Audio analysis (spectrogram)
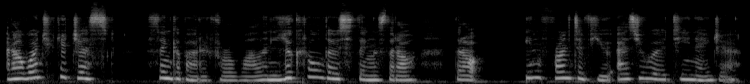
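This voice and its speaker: Woman, fairly high voice, husky and breathy, guided visualisation, deliberate phrasing with pauses and repetition. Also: expressive. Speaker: host leading a guided visualisation. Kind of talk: guided visualisation, motivational coaching.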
